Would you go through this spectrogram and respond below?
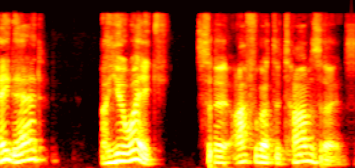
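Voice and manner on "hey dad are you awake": put-on tiny, small, high little-kid voice. Retelling hearing a voice through the iPad at night: imitating a little voice. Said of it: "I hear this little voice".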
